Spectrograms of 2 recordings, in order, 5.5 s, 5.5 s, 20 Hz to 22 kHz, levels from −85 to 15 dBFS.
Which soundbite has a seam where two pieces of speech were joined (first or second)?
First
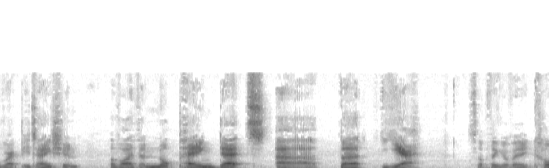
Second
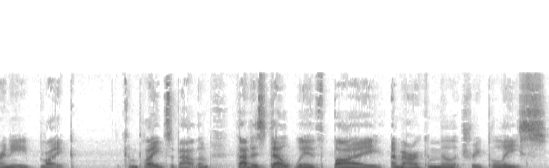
first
